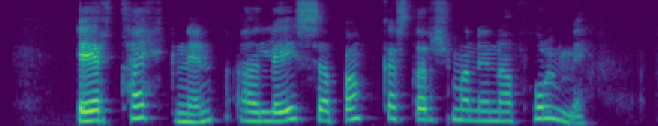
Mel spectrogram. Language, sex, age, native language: Icelandic, female, 40-49, Icelandic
